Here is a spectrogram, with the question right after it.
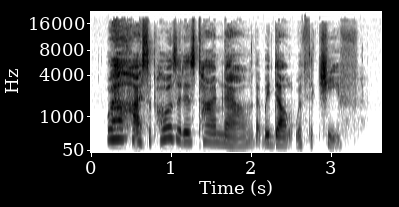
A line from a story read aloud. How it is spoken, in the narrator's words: Frodo said with a sigh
